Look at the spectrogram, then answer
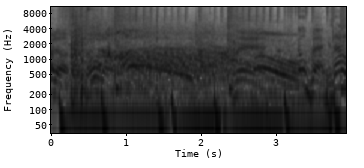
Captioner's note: audience groans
